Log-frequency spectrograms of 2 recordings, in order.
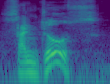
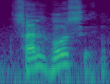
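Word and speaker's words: San Jose: ও বাবা, সানজোস। সান হোসে। সান হোসে। হ্যাঁ, সান হোসে। জের উচ্চারণটা এইচ এর মতো হবে, সান হোসে।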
